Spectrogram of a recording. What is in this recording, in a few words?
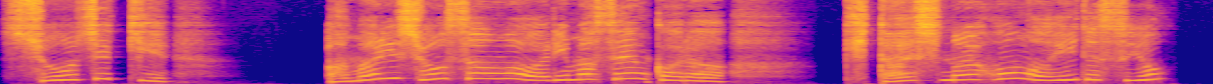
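black action, Japanese; GF Alarm; Carcano1938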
